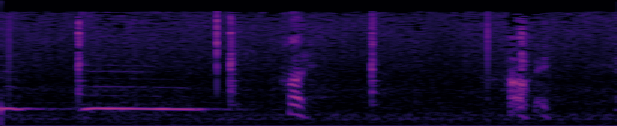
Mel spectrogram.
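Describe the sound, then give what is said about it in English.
An owl hoots at night: a single long, low hoot holds steady for about a second, followed by a few sharp clicks and two brief warbling, wavering calls over a faint background hiss. “It must have been an owl.”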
